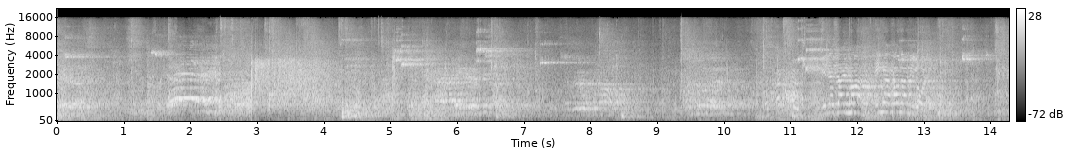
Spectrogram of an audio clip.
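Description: Plastic sticks clack against a ball and each other.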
